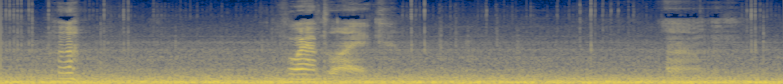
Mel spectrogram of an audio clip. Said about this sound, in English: Guys, I wish I could just keep my foot on the gas and just go, go, go, go, go. But of course, we cannot. Because bumper to bumper. I'm trying to go slow in the car in front of me so that I have more time to keep my foot on the gas.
